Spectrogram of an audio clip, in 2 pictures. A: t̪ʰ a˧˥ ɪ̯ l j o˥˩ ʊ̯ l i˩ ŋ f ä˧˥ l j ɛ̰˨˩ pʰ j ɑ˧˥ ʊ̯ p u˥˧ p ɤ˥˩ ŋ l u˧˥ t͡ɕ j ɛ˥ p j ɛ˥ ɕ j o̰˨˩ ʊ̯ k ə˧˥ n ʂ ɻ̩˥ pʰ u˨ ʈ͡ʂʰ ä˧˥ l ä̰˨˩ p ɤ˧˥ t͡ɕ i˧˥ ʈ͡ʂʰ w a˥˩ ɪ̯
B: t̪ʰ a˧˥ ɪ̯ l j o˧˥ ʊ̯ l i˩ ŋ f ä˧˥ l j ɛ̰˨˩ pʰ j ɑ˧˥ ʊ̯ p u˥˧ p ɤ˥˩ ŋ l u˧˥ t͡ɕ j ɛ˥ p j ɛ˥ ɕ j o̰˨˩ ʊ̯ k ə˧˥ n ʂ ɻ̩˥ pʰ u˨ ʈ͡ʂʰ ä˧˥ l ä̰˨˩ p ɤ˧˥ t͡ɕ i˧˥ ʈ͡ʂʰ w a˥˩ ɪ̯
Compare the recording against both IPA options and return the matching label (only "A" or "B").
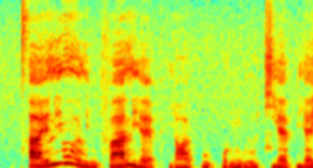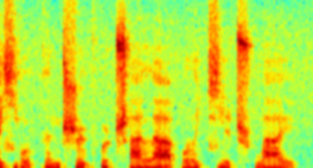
A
